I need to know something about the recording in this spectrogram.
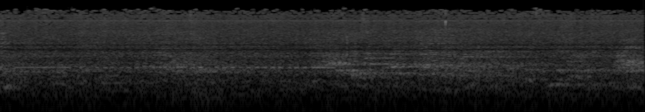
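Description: Steady background noise of an indoor swimming-pool hall with faint, echoing voices, a little stronger from about three seconds in.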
